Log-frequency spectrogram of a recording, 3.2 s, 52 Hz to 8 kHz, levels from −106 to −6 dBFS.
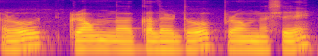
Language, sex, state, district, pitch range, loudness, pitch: Nagamese, male, Nagaland, Kohima, 105-115 Hz, -19 LUFS, 105 Hz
